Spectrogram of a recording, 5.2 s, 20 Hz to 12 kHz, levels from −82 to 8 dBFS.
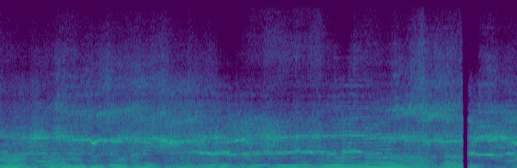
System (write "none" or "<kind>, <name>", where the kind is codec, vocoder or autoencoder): autoencoder, DAC-VAE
